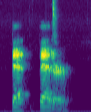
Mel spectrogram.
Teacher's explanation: It's more like you're kind of tapping with your tongue than that you're blowing out hard the way you would with a T. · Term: soft D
